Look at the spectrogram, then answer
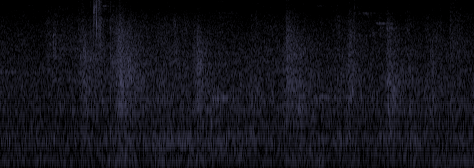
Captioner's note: none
